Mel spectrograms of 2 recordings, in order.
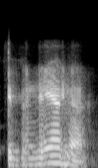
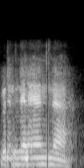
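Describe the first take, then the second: First: The stress falls on the middle syllable. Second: All syllables are said flat and even. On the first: The speaker calls it right. "we put the stress on the middle syllable. We say banana" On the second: The speaker calls it wrong. "We don't say banana, right? it's not flat like that"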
